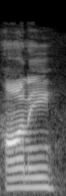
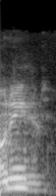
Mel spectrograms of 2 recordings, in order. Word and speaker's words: Oni: terms of gameplay um did you say Anie Anie what's wrong with you Onie Onie Onie first we got Capcom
